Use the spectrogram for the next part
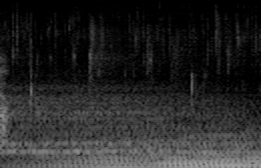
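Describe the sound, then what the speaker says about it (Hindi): Water running and dripping in a bathroom, a faint steady flow with scattered drip-like ticks rising slightly in level, alone without talk. "बाथरूम में पानी बहने की आवाज आ रही है।"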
